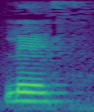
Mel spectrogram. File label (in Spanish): "les", Silabas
